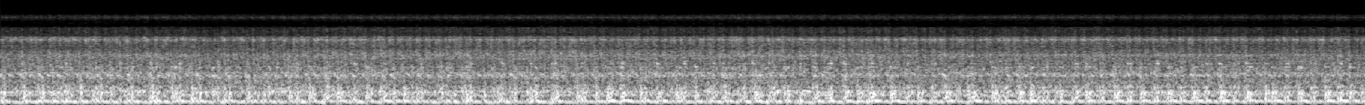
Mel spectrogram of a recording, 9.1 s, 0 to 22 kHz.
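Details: 1995 Mercury 200hp XR6 Blackmax two-stroke outboard after timing adjustment and clearing carburetor jets; steady, even burble with no misses or surging, now idling smoothly and running much better than the day before.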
